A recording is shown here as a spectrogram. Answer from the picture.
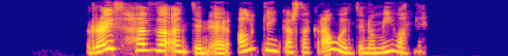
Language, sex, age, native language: Icelandic, female, 20-29, Icelandic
